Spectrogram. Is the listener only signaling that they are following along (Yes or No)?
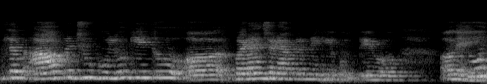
Yes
